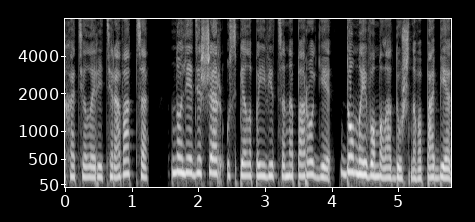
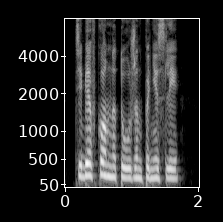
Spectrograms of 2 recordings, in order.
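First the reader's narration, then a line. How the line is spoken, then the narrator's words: Grumbled. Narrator (Russian): буркнула Велица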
